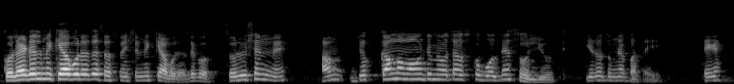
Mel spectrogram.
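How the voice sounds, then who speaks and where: A male teacher explaining a science lesson, often checking in with "thik hai" and slowly dictating definitions as he writes them. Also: sits high, very animated, highs cut off. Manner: dictates English definitions slowly while writing. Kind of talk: classroom lecture.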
